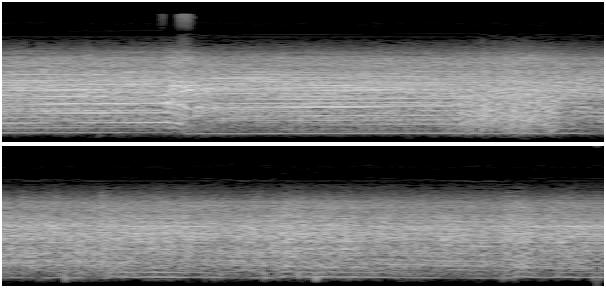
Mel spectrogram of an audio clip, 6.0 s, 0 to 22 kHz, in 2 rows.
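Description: Proton Satria S2000 rally car's 2-litre four-cylinder engine running hard at high revs, heard from inside the cabin. A quick gear change comes about a second in, then the engine pulls on steadily.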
